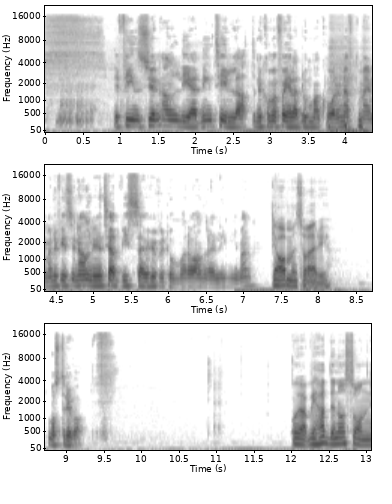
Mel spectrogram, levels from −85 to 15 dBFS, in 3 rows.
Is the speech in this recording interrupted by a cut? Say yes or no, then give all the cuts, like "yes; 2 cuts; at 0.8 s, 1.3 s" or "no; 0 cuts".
no; 0 cuts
